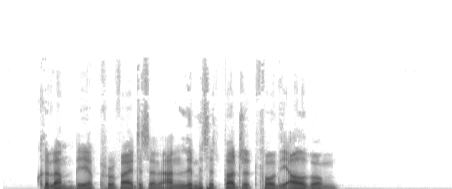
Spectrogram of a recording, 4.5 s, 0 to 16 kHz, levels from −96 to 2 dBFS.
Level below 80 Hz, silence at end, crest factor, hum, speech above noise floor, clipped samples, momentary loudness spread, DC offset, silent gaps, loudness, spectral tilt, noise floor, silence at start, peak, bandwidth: -52 dBFS; 1.15 s; 20 dB; none; 52 dB; under 0.1%; 6 LU; under 0.1%; none; -31 LUFS; -8 dB/octave; -82 dBFS; 0.4 s; -12 dBFS; 10.5 kHz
